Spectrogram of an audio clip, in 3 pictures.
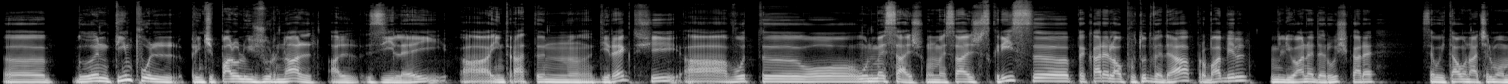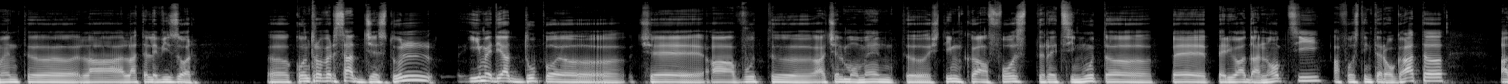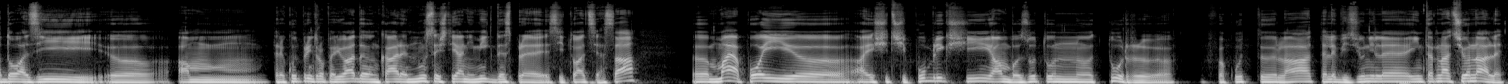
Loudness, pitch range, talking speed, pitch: -15 LUFS, 105-130 Hz, 115 wpm, 115 Hz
